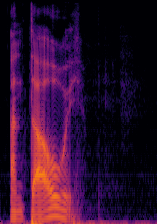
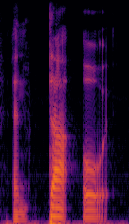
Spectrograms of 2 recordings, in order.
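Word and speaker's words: antaŭe: Ensuite, on a ao, comme dans antaoe. Donc là, l'accent tonique est sur le ta, si vous avez bien suivi les règles que j'ai énoncées tout à l'heure. Donc ça donne antaoe.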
